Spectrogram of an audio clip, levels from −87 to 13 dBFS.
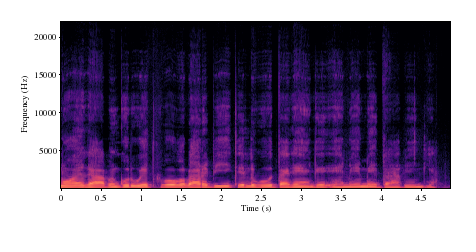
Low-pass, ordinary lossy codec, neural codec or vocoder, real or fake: none; none; codec, 44.1 kHz, 3.4 kbps, Pupu-Codec; fake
